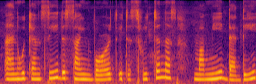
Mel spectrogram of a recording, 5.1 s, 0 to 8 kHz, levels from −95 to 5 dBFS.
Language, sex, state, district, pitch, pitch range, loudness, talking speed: English, female, Nagaland, Kohima, 185 Hz, 175-210 Hz, -15 LUFS, 150 wpm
